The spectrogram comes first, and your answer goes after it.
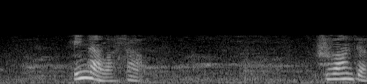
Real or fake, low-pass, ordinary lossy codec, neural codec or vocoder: fake; 7.2 kHz; AAC, 16 kbps; vocoder, 44.1 kHz, 80 mel bands, Vocos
